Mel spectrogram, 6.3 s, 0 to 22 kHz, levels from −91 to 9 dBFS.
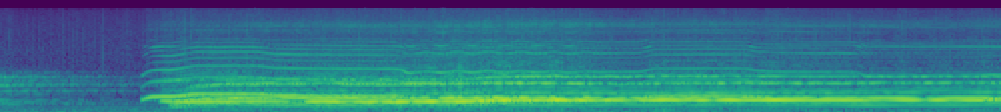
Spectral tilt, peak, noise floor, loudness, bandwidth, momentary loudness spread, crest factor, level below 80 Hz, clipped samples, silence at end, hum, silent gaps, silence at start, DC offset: -4.5 dB/octave; 0 dBFS; -40 dBFS; -10 LUFS; 15 kHz; 5 LU; 10 dB; -46 dBFS; under 0.1%; 0 s; none; none; 0 s; 0.2%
